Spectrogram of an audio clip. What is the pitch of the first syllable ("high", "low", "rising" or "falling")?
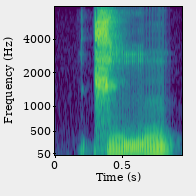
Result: low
